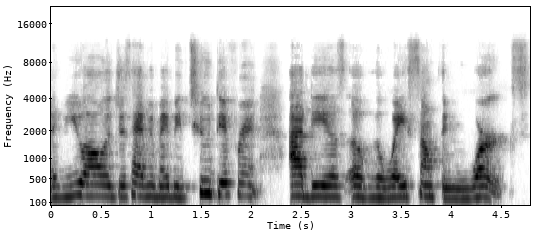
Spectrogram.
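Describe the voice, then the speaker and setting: The delivery comes in an unremarkable speaking voice at a moderate pace with fairly even intonation. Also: woman. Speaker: HR podcast co-host. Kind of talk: casual chat.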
